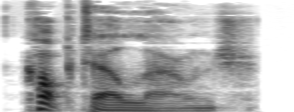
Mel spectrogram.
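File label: "cocktail lounge", English, British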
